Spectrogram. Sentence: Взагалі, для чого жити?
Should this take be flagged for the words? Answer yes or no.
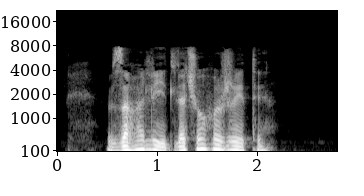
no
